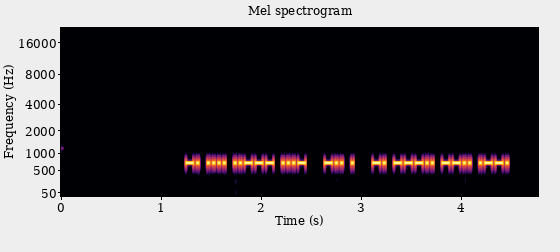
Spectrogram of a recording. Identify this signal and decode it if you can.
Morse code, heard as a keyed tone, about 46 wpm, 700 Hz. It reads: NH2V DE N8ZP
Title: USA Callsign DE Callsign - 4 Characters - 45wpm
